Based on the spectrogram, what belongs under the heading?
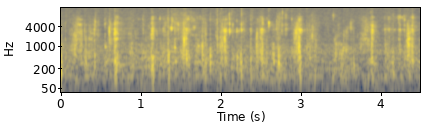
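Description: Close-up chewing of a mouthful of food: a dense, irregular run of wet mouth clicks and smacks.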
